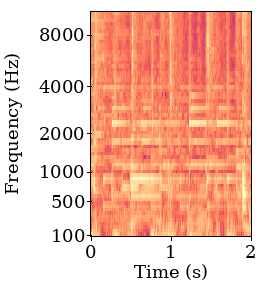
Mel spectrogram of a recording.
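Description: Country band music, instrumental between sung lines: plucked string instruments over a steady bass beat.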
